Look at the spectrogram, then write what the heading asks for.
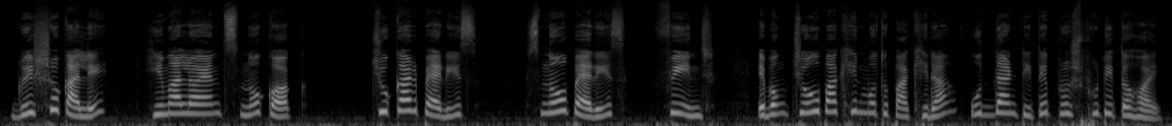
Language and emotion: Bengali, neutral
